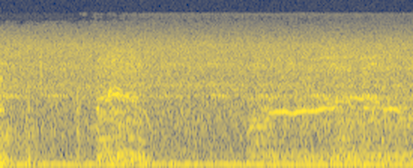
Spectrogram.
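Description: Near silence: room tone with a low steady hum, and two very faint, thin high sounds, one about a second in and a longer, slightly wavering one near the end.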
